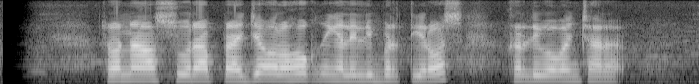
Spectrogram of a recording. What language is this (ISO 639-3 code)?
sun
